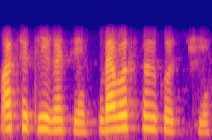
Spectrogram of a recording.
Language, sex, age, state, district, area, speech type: Bengali, female, 30-45, West Bengal, Birbhum, urban, conversation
